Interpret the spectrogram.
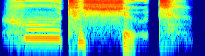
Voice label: Female High Elf Thinking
